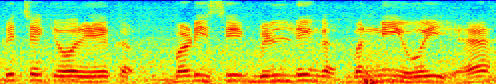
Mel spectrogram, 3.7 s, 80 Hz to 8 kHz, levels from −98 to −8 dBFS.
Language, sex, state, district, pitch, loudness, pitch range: Hindi, male, Rajasthan, Bikaner, 180 Hz, -14 LUFS, 175-200 Hz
